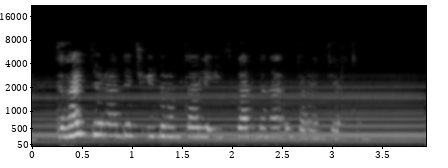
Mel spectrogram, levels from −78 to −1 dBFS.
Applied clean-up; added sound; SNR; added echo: none; Bowed string instrument; 10 dB; reverberation time 0.2 s.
